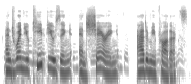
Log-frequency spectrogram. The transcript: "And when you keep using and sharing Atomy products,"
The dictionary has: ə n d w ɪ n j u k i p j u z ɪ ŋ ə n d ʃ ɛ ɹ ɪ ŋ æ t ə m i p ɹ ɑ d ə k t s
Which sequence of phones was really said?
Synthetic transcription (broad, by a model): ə n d w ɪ n j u k i p j u z ɪ ŋ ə n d ʃ ɛ ɹ ɪ ŋ æ t ə m i p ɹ ɑ d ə k t s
